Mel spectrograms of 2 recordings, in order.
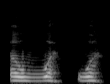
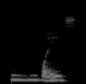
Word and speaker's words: oasis: We have to come up and have this sound, chaos, chaos, and oasis. Oasis.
